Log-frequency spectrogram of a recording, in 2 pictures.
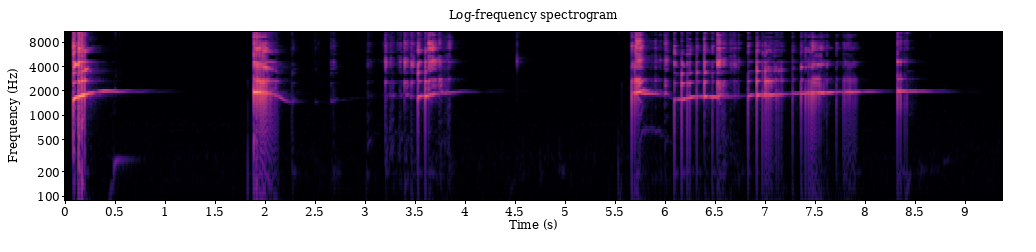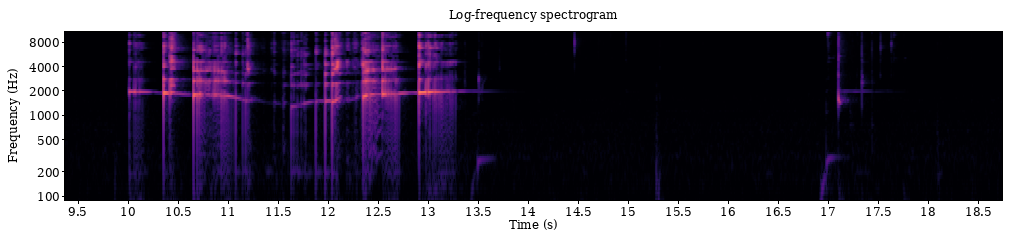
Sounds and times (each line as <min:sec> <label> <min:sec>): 0:05.7 sliding a empty bottle upside down through a glass of water 0:08.5
0:10.1 sliding a empty bottle upside down through a glass of water 0:13.4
